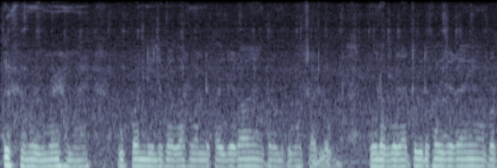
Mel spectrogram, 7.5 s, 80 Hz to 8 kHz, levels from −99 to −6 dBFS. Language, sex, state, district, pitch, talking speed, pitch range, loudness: Hindi, male, Chhattisgarh, Kabirdham, 115 Hz, 235 wpm, 115-120 Hz, -31 LUFS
